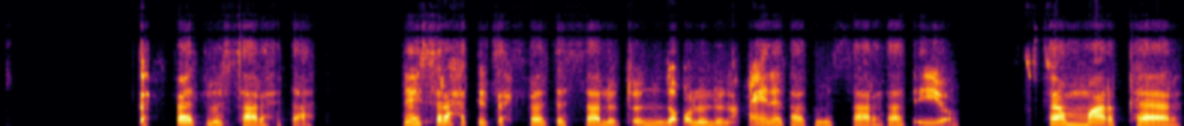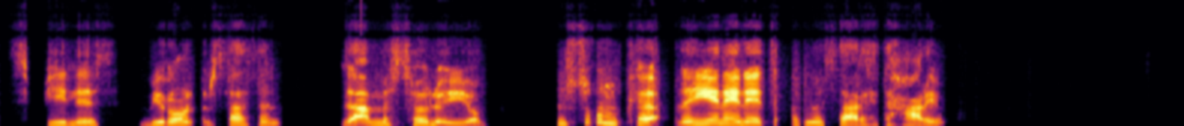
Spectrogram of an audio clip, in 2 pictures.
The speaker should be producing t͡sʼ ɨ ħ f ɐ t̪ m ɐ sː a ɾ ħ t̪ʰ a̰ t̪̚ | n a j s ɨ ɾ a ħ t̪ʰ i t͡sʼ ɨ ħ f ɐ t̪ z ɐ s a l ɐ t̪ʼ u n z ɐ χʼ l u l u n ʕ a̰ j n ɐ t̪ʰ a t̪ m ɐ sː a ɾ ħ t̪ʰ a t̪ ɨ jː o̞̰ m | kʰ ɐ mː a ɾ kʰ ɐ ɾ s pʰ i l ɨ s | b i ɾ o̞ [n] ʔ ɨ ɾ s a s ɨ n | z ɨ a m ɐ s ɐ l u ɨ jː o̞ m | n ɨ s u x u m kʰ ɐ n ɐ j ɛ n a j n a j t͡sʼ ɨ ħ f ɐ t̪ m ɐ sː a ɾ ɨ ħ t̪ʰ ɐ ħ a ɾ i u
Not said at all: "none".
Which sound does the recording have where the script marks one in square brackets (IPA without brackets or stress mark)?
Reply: n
